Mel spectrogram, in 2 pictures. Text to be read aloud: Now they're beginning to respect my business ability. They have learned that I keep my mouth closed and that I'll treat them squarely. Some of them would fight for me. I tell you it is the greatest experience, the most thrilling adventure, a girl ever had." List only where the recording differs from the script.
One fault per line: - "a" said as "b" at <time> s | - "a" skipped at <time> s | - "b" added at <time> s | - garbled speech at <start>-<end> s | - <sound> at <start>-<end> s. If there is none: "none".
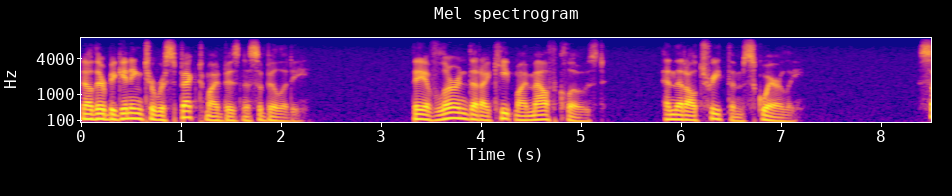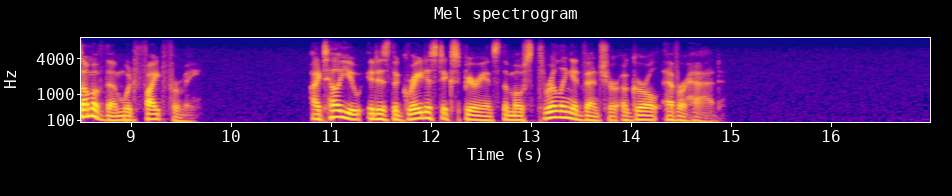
none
